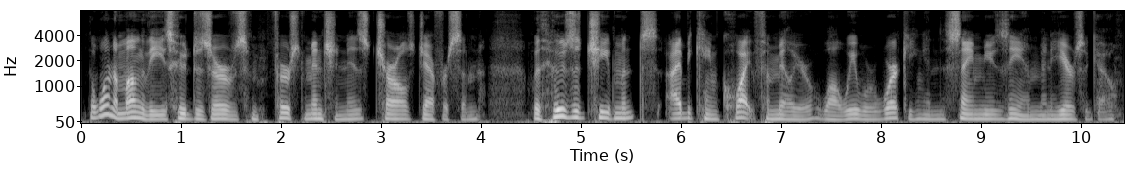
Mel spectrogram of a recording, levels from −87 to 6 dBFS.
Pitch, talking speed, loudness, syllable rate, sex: 120 Hz, 165 wpm, -20 LUFS, 5.5 syllables/s, male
